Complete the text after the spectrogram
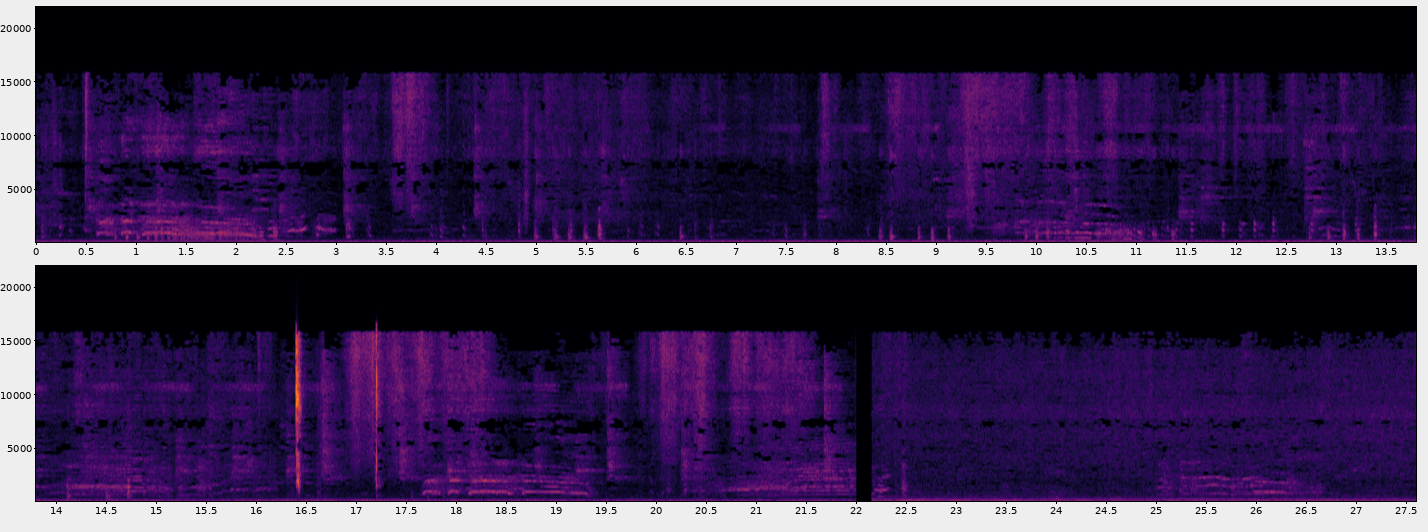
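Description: Chickens call out in loud, wavering cries now and then.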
